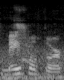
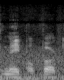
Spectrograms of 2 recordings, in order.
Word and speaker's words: Mapplethorpe: And I said it wrong. It's Mapplethorpe. And James explained to me why they said it right. Well, I think so. It just means Mapplethorpe. Doesn't matter how it's spelled.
